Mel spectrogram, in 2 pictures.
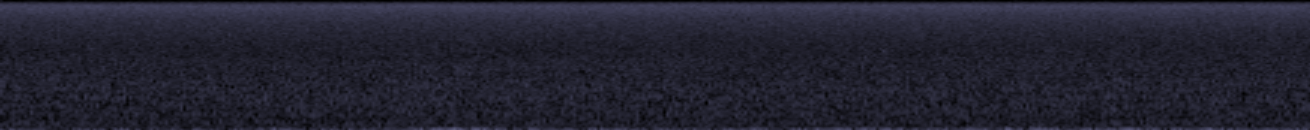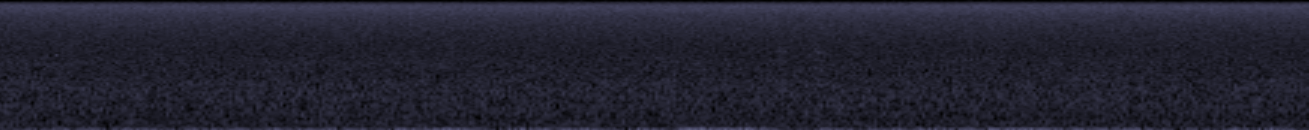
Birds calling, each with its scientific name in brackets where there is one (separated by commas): unidentified bird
